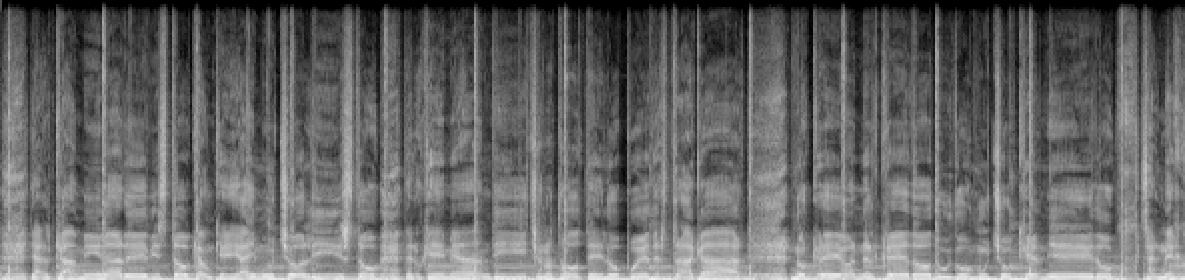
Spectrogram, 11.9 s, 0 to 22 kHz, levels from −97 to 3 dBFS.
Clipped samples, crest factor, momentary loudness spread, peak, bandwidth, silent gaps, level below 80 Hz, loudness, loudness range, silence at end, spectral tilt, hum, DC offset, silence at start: under 0.1%; 10 dB; 3 LU; 0 dBFS; over 20 kHz; none; -28 dBFS; -11 LUFS; 1 LU; 0 s; -5.5 dB/octave; none; under 0.1%; 0 s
